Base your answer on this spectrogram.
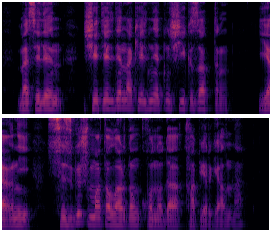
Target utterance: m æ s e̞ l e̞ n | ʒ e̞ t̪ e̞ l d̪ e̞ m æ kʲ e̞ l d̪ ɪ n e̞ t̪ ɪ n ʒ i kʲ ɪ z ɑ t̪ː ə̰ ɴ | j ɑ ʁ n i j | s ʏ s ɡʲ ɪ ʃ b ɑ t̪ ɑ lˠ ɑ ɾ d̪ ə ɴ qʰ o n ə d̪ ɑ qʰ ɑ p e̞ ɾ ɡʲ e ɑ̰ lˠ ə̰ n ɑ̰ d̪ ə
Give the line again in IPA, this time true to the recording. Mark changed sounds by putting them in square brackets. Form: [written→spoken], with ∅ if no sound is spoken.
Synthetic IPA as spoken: m æ s e̞ l e̞ n | [ʒ→ʃ] e̞ t̪ e̞ l d̪ e̞ [m→n] æ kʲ e̞ l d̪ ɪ n e̞ t̪ ɪ n [ʒ→ʃ] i kʲ ɪ z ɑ t̪ː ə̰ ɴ | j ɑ ʁ n i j | s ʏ [s→z] ɡʲ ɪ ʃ [b→m] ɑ t̪ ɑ lˠ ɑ ɾ d̪ ə ɴ qʰ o n ə d̪ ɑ qʰ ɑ p e̞ ɾ ɡʲ e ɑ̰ lˠ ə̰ n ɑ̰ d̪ ə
